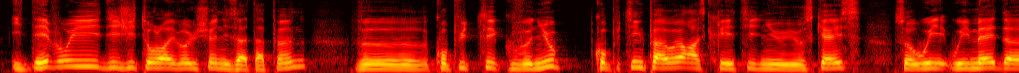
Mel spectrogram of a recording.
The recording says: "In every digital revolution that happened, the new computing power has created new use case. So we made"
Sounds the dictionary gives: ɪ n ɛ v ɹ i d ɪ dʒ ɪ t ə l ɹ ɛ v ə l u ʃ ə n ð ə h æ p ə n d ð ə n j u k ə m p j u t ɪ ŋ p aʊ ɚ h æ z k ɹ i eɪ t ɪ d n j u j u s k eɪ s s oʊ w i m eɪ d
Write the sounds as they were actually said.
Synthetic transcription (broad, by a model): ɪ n ɛ v ɹ i d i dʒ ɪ t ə l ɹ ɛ v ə l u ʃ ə n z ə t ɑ p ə n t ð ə n j u k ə p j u t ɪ ŋ p aʊ ɚ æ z k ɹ i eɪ t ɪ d n j u j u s k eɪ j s oʊ w i m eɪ d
